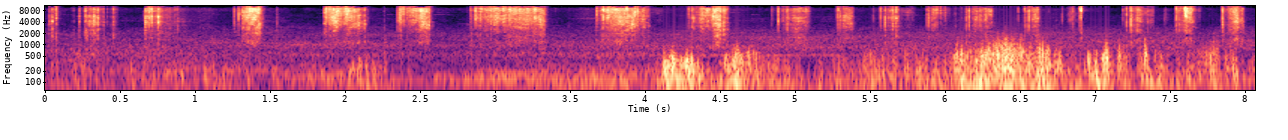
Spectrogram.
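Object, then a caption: Sandstone block wall. Long acrylic nails and fingertips scratch and tap the solid surface of an outdoor wall of rough brown sandstone blocks with mortar. Bright, gritty rasping strokes repeat in a quick, uneven rhythm, with softer, dull thuds from fingertip taps mixed in.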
